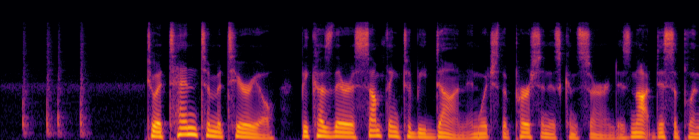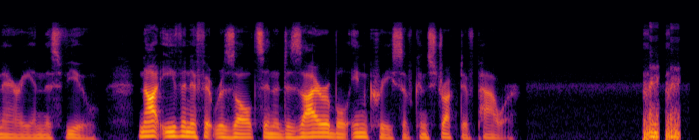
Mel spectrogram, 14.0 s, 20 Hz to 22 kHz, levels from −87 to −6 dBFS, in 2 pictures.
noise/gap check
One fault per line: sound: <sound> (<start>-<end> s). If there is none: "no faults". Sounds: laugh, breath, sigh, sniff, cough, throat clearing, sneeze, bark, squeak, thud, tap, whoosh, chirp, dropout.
sound: thud (0.2-0.9 s)
sound: laugh (13.4-13.8 s)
